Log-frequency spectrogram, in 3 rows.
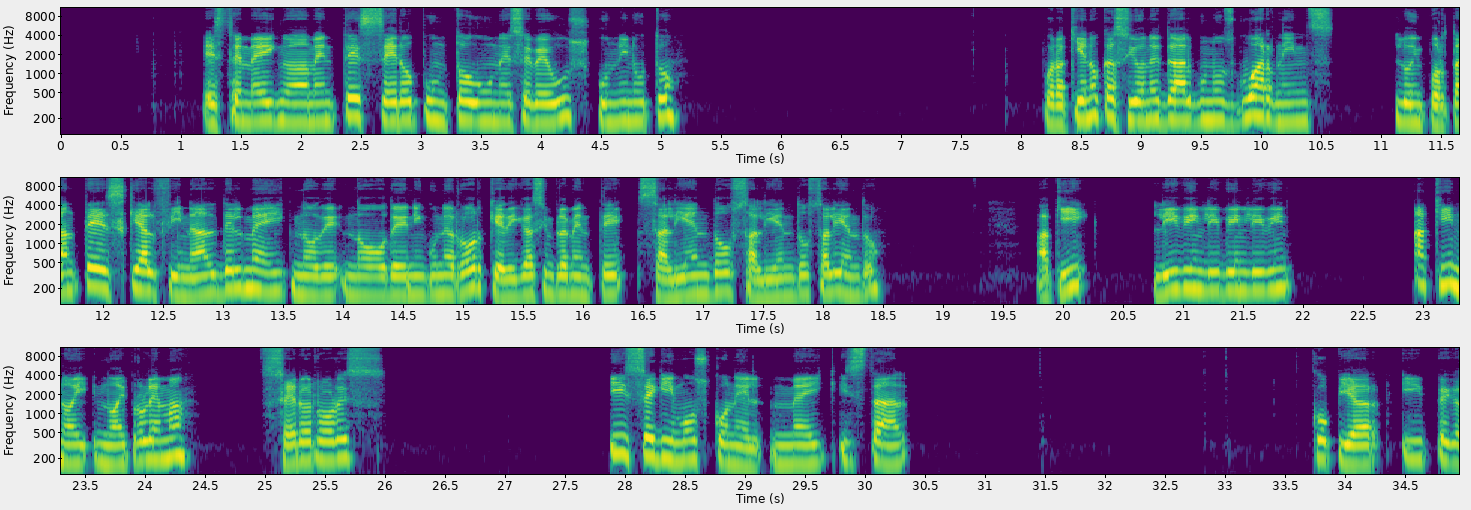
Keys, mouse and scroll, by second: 4.8-5.7 scroll down 1, 26.7-27.3 scroll down 2, 28.5-31.3 drag, 32.6 right click, 33.4 click, 34.8 right click.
